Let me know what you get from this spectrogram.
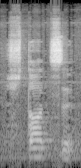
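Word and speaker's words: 一つ: Its onyomi is ichi and its kunyomi is shitotsu. It is written as hitotsu, but it is pronounced as shitotsu.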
